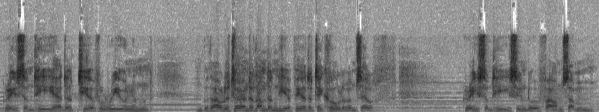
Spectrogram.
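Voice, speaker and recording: An actor playing a concerned friend who tells the tale in a radio drama, earnest and formal. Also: male voice, fairly high pitch, animated, a little slow, a bit bright, soft background music. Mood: worried, reflective. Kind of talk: old-time radio drama acting and narration.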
